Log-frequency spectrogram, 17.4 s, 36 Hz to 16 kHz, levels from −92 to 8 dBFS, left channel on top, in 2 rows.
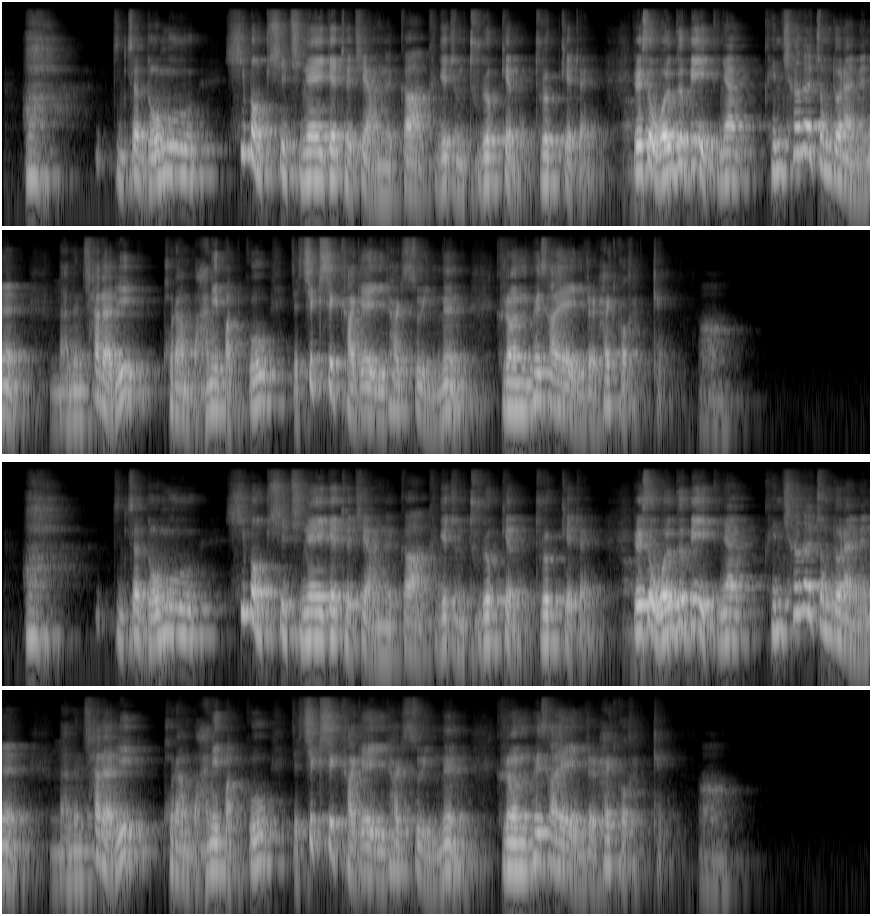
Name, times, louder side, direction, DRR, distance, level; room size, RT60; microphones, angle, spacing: voice 1, 0.2-0.6 1.1-2.0 2.3-5.9 6.3-8.9 9.2-10.0 10.3-13.3 13.6-15.3, left 1 dB, 20° left, 5 dB, 0.7 m, -29 dB
voice 2, 6.2-6.4 9.2-9.4 15.6-15.9, equal, 5° left, -11 dB, 2.0 m, -48 dB
7.2 x 5.3 x 4.0 m, 0.68 s
head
